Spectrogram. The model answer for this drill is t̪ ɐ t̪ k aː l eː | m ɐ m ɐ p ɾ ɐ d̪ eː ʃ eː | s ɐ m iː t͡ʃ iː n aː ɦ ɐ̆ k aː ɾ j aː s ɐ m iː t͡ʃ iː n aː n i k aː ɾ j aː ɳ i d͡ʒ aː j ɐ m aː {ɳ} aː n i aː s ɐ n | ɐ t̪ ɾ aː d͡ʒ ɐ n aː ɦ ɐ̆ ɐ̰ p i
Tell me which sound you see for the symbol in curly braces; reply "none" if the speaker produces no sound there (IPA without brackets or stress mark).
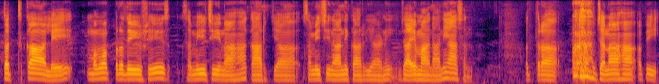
n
